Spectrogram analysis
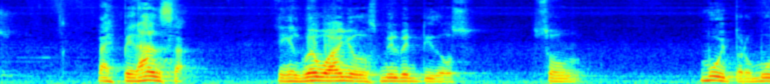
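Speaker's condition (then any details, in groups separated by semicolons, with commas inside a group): No condition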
